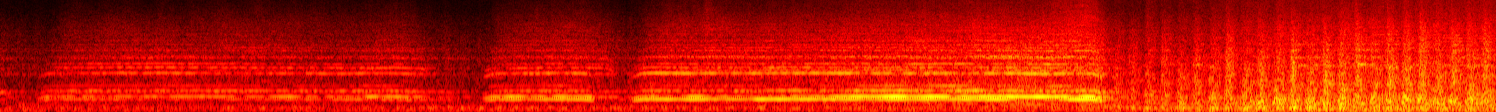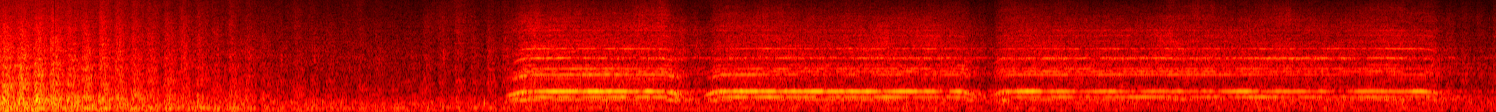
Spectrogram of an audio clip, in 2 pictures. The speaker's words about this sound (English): Let's listen to a train as it passes through the station.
